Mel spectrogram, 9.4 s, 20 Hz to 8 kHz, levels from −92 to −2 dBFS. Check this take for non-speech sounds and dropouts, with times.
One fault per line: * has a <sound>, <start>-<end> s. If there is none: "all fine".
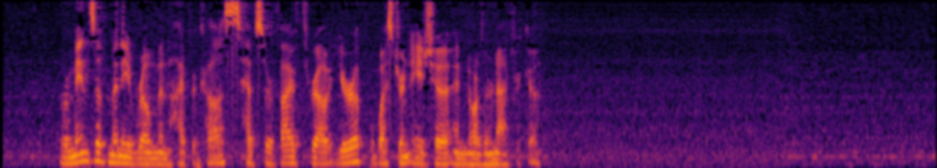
all fine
